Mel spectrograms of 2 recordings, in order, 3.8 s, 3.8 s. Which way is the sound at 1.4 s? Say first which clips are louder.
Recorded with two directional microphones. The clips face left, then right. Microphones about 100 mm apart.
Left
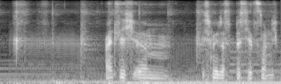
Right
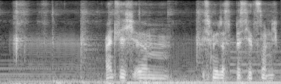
Left 1 dB; 15° left (ahead or behind).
